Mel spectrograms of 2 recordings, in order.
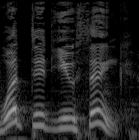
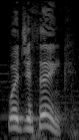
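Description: First: Each word is said separately and fully. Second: 'What did' is blended into one short syllable. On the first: "instead of saying" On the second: "you could just say"

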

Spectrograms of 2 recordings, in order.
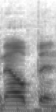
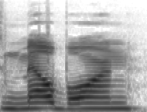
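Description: First: It is said in the Australian way. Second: It is said in a non-Australian way. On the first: The speaker calls it right. "If you're Australian, you would pronounce it Melbourne" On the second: The speaker calls it wrong. "I thought it was Melbourne"

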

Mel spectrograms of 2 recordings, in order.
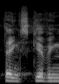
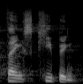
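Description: First: The stress falls on the giving part. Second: The stress falls on the thanks part. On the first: Real thanks must be joined with giving. The speaker calls it right. "it isn't enough to be thankful. We also must be thanksgiving" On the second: Thanks alone is treated as enough. The speaker calls it wrong. "It seems too many people have got it backwards"

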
